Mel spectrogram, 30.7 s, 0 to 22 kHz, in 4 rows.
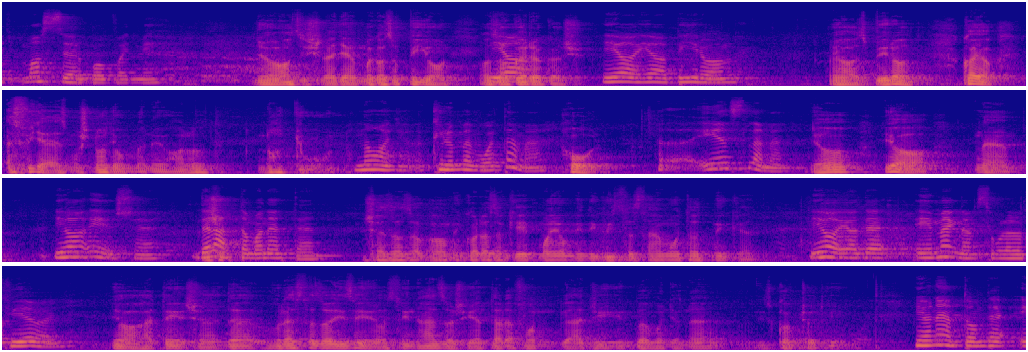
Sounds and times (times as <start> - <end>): Speech: 1.9 - 5.5, 6.2 - 30.7.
